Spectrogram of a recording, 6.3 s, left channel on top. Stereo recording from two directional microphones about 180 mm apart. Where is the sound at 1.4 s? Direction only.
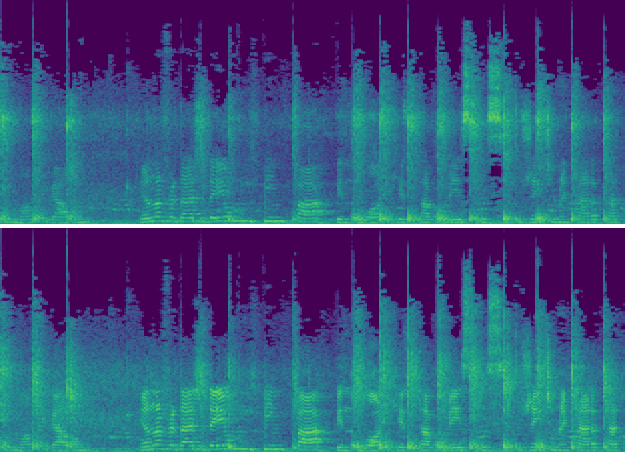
5° left (ahead or behind).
